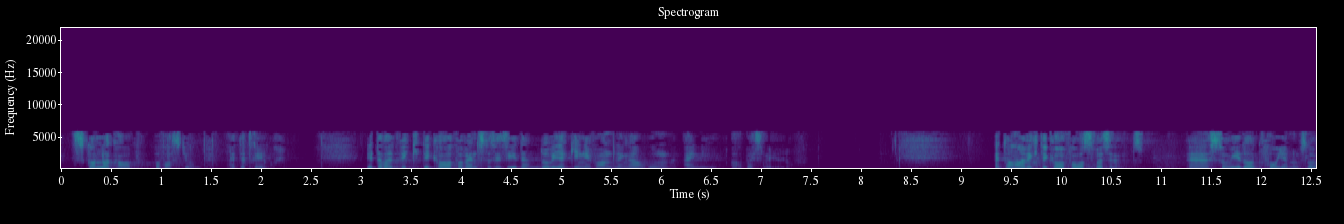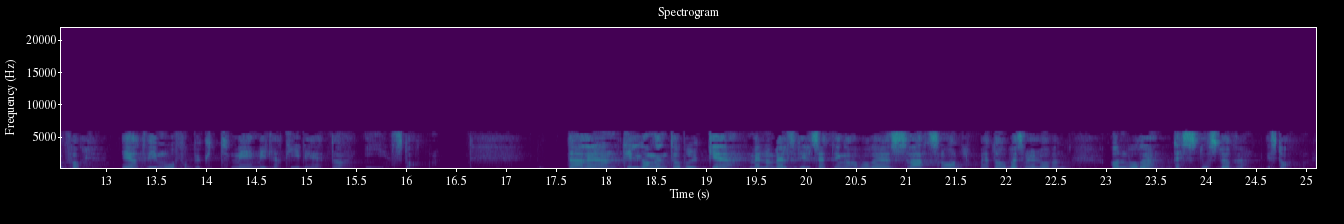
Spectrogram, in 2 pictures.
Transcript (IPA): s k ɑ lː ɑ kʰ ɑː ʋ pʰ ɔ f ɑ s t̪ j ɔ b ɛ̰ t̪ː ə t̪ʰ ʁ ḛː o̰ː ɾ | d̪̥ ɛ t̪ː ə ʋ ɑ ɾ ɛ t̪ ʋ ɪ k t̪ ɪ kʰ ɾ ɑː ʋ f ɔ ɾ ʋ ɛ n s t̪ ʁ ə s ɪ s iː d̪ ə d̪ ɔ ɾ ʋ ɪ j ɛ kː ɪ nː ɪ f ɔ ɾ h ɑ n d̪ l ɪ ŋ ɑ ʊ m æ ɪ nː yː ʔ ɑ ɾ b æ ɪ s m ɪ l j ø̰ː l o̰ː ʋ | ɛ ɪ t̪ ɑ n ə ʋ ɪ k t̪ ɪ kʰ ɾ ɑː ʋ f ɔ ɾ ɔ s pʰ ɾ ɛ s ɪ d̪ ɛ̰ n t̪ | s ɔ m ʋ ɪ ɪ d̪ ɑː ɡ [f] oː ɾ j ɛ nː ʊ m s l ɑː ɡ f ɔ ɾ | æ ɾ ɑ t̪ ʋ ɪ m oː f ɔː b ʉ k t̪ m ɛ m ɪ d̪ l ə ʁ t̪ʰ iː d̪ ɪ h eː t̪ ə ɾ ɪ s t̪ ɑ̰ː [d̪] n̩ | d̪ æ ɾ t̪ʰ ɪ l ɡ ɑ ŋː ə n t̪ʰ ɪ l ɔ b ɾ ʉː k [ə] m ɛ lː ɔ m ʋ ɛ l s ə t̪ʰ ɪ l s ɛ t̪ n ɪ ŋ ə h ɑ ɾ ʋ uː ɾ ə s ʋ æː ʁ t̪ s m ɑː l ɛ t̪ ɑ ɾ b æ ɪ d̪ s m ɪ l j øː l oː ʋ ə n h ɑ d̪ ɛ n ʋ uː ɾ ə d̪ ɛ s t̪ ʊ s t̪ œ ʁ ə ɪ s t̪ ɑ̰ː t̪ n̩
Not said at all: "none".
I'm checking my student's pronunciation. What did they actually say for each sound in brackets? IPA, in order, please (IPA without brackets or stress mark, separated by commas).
f, t̪, ə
